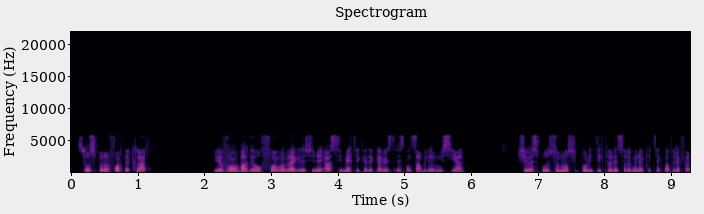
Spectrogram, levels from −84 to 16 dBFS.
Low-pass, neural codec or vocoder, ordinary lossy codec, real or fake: 7.2 kHz; codec, 16 kHz in and 24 kHz out, 0.9 kbps, LongCat-Audio-Codec, four codebook decoder; MP3, 24 kbps; fake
